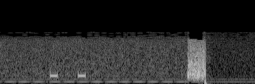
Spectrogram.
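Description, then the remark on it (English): Two short telephone dialing tones beep in quick succession over a steady low hum and faint radio hiss, then a brief loud burst of static cuts in. “Phone call.”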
